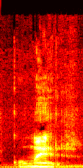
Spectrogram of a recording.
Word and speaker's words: comer: Those words, the natural stress is going to fall on the last syllable. Okay, not the second to last, the last syllable. So here you get a word like comer.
